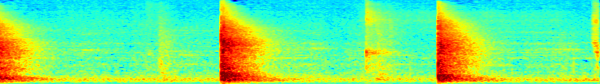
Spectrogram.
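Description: Squat jumps on a hardwood gym floor: heavy landing thuds about every two seconds, each dying away over about half a second, with a fainter knock shortly before each landing.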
